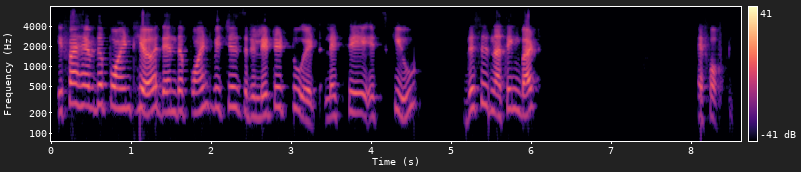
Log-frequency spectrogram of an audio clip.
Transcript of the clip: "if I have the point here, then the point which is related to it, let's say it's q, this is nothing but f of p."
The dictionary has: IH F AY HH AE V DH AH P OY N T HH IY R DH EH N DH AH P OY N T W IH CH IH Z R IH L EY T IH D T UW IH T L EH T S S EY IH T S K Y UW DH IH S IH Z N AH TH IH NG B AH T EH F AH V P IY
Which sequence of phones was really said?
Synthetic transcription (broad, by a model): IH F AY HH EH V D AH P OY N T HH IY R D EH N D AH P OY N T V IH CH IH Z R IH L EY T IH D T UW IH T L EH T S S EY IH T S K Y UW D IH S IH Z N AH T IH NG B AH T EH F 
